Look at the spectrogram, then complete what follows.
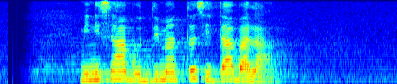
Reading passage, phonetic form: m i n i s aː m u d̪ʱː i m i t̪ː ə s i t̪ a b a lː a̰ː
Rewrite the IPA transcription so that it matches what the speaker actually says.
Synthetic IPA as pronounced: m i n i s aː b u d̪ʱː i m a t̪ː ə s i t̪ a b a l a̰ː

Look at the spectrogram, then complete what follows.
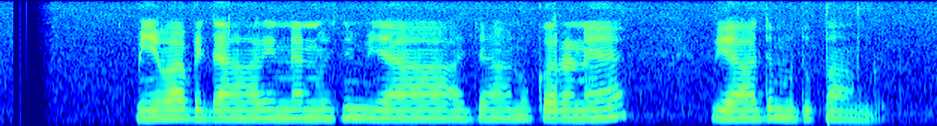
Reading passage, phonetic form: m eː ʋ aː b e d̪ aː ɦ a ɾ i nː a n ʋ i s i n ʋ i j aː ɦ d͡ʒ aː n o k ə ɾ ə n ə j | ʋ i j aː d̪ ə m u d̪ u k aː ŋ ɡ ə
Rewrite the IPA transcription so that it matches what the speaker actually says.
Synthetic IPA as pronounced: m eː ʋ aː b e d̪ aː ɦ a ɾ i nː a n ʋ i s i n ʋ i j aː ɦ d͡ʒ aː n u k ə ɾ ə n ə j | ʋ i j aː d̪ ə m u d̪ u k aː ŋ ɡ ə

